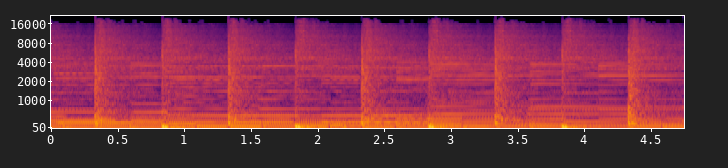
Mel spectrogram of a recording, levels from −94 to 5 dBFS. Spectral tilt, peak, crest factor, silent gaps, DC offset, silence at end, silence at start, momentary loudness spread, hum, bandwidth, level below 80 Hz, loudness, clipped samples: -4.5 dB/octave; -2 dBFS; 18 dB; none; under 0.1%; 0 s; 0 s; 3 LU; none; 20 kHz; -26 dBFS; -22 LUFS; under 0.1%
